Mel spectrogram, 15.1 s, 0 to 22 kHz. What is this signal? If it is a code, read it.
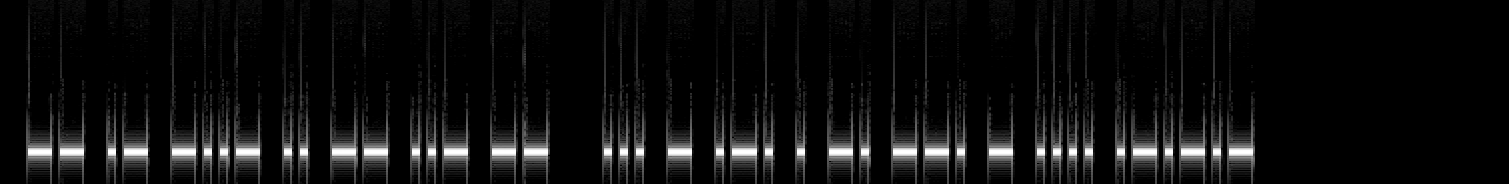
Morse code, heard as a keyed tone, about 14 wpm, 700 Hz. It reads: MAXIMUM STRENGTH.
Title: Sentences from Top 1300 Words 15wpm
